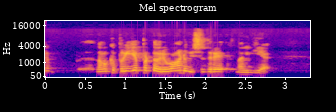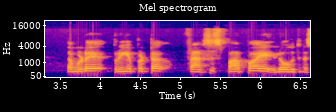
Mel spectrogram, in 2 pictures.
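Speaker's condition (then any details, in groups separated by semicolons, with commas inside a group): No condition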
